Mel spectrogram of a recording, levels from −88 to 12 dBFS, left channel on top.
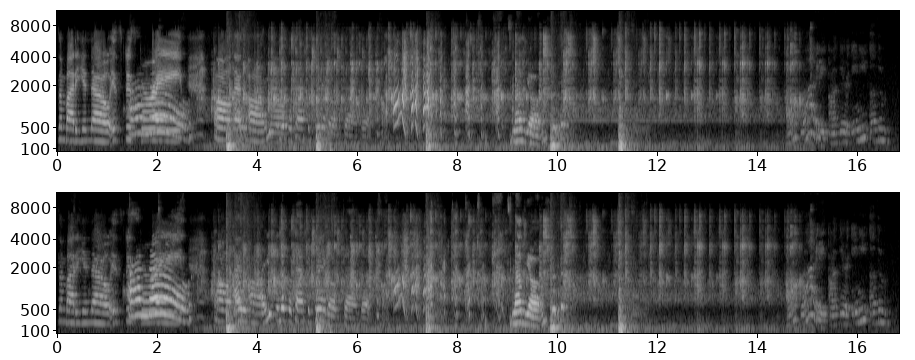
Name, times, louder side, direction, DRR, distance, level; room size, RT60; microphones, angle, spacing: voice 1, 0.0-4.6 6.7-7.5 7.9-8.3 8.8-8.9, left 6 dB, 50° left, 0.3 m, -28 dB
voice 2, 1.4-2.7 3.5-6.5 7.4-7.5 8.1-8.3 8.7-10.2, right 7 dB, 80° right, 0.3 m, -26 dB
sound 1, 2.7-15.1, left 2 dB, 20° left, 0.9 m, -36 dB
sound 2, 3.4-4.2 5.0-5.7 7.3-7.8 9.8-10.4 11.2-11.9, equal, 60° right, 1.0 m, -29 dB
voice 3, 14.6-16.6, right 1 dB, 25° right, 1.1 m, -42 dB
2.5 x 2.5 x 3.1 m
head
